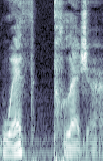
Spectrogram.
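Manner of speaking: very quiet, low, hushed bitter purr. Narrator voicing a queen's reply as the princess walks away, bitter purr. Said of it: "purred the Cat Queen bitterly".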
